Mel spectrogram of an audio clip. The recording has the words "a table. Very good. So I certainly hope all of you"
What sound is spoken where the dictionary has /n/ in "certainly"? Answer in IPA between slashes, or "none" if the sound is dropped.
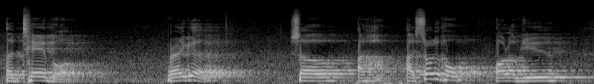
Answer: none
